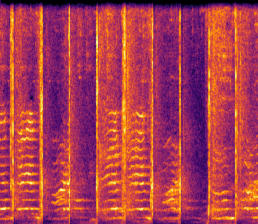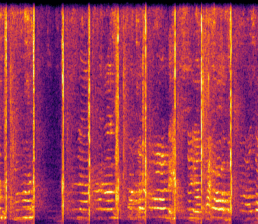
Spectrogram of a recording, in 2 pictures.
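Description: A group of women singing a fugdi song together, with rhythmic hand clapping keeping a steady beat throughout.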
